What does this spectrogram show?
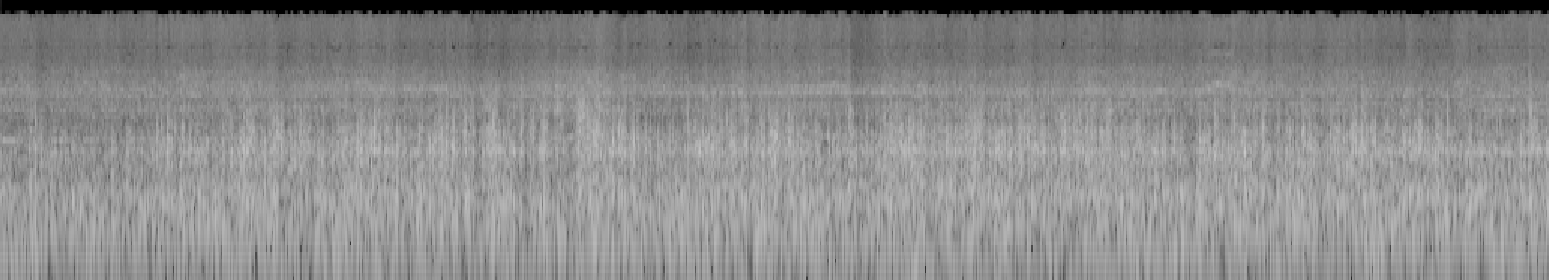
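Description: A passenger train running at speed, heard from an open coach doorway: a steady rumble of wheels on the rails mixed with rushing wind on the microphone.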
